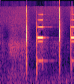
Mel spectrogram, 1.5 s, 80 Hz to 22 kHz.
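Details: Alaris 8100 large-volume infusion pump module being programmed for a weight-based infusion: four short, high-pitched keypad beeps; normal device feedback tones.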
